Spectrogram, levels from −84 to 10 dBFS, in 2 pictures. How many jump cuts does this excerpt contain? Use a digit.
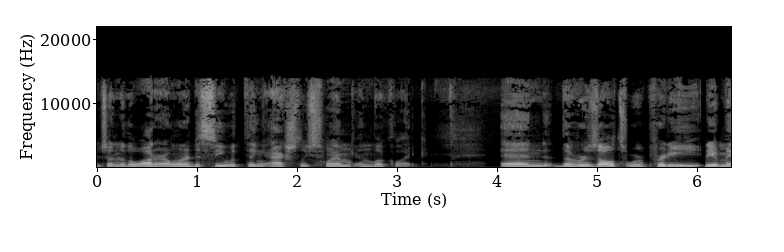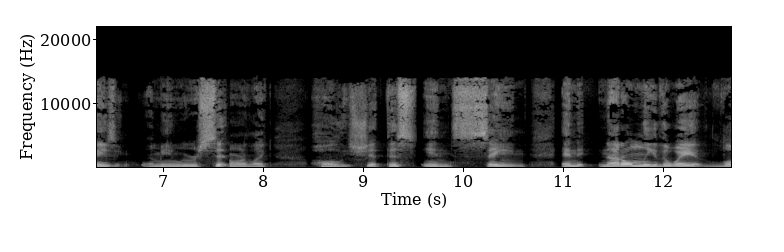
6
